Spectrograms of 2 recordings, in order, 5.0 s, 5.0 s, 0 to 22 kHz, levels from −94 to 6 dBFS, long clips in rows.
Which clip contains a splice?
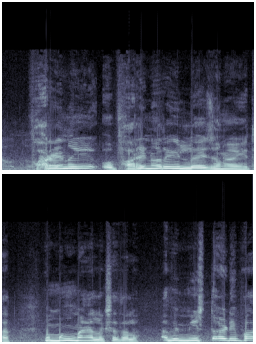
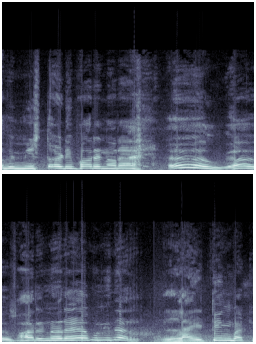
second; 1 cut; at 4.0 s

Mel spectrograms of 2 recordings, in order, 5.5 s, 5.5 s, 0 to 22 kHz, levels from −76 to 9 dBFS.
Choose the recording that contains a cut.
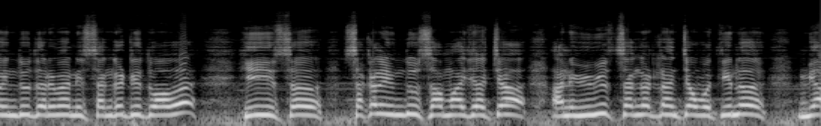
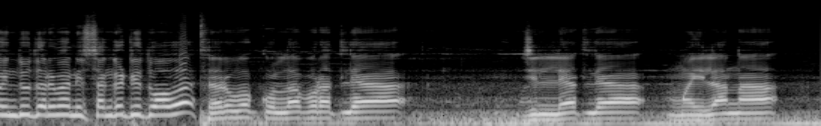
second; 1 cut; at 1.3 s

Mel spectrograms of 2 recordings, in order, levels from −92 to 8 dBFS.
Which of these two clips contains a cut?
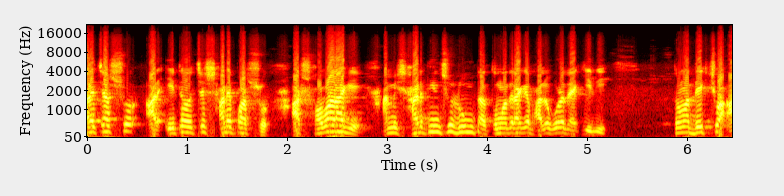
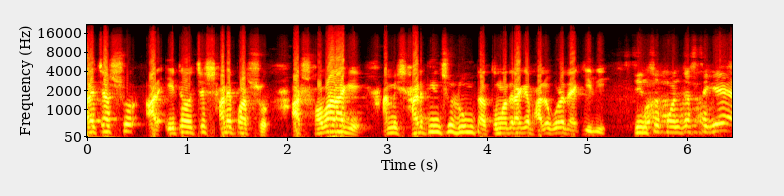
second; 1 cut; at 5.3 s

